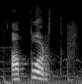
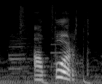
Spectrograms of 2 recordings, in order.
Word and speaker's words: apporte: Apporte. Apporte. Tu vois, je prononce ce mot à la russe.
